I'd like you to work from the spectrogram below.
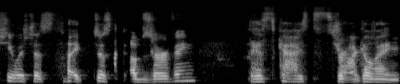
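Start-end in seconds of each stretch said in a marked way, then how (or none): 2.5-4.0 whispered voice. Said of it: "to hear it from the back of the room as a whisper".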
